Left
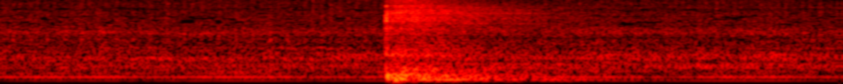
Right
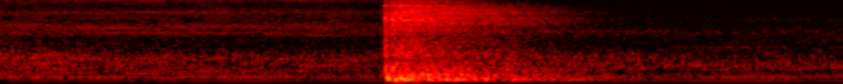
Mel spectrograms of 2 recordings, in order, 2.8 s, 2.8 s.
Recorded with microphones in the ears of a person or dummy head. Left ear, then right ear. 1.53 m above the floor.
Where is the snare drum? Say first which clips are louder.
Left 2 dB; 25° right (ahead or behind), 2.5 m.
